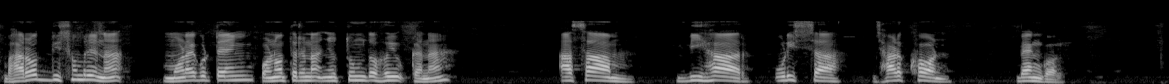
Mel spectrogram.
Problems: none marked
